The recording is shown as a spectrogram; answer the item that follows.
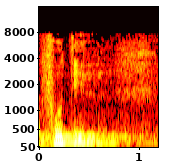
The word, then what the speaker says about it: fútil: palabra que se llama fútil con acento en la fútil y fútil quiere decir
